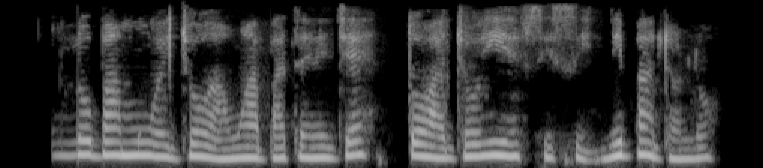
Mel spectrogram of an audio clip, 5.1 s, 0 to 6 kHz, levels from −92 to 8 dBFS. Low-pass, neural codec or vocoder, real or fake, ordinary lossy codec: 5.4 kHz; none; real; AAC, 32 kbps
